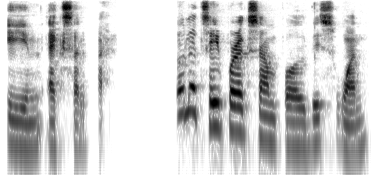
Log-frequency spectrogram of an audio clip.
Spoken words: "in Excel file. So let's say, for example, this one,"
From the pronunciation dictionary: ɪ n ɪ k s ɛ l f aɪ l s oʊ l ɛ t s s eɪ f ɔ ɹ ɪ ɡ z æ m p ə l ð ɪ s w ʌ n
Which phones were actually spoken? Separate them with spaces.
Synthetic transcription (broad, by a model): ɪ n ɪ k s ɛ l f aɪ n s oʊ l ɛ t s s eɪ f ɔ ɹ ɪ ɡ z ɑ m p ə l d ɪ s w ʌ n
